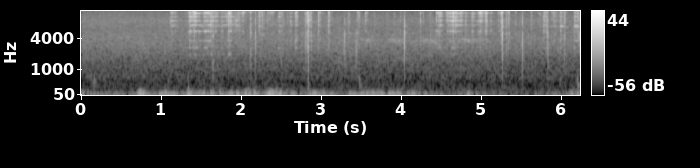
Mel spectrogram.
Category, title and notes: Soundscapes > Other
Handling keys - windy outdoors manipulación llaves en exterior a punto de llover recorded using ZOOM H6 recorder / XY microphones Lanús, Argentina, 2025
field-recording, keys, outdoors, wind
